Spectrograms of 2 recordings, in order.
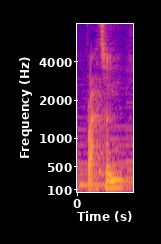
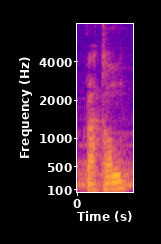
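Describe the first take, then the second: First: It rhymes with the British way of saying baton. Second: It is said with a Spanish accent. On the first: "like it would rhyme with baton" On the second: "Spanish accent"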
